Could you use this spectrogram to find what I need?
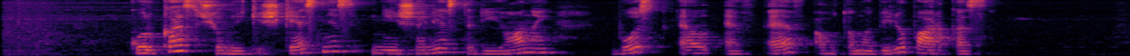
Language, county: Lithuanian, Vilnius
